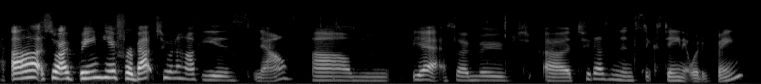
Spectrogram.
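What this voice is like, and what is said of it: Australian accent. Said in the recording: “her really cool Australian accent”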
